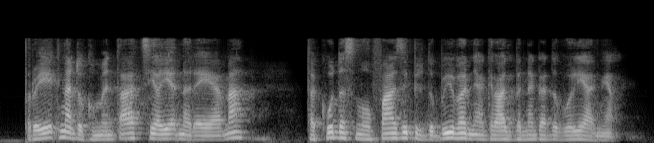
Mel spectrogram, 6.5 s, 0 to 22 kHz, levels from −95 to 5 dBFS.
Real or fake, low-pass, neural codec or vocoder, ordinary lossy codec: fake; 7.2 kHz; codec, 16 kHz, 1 kbps, X-Codec, HuBERT features, trained on LibriSpeech; none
